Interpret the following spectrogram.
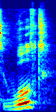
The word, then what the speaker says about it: vult: Deus vult refers, by the way, it's vult. V is actually W in Latin, like almost in German it's the reverse. The W is a V.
